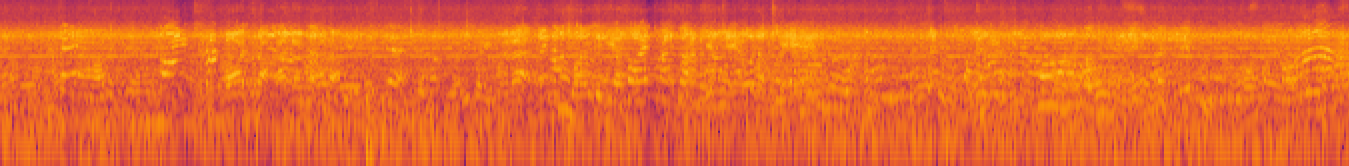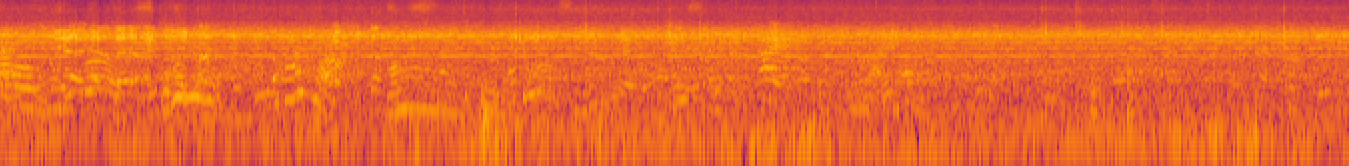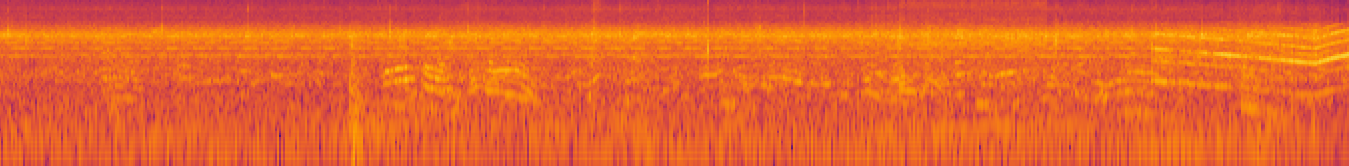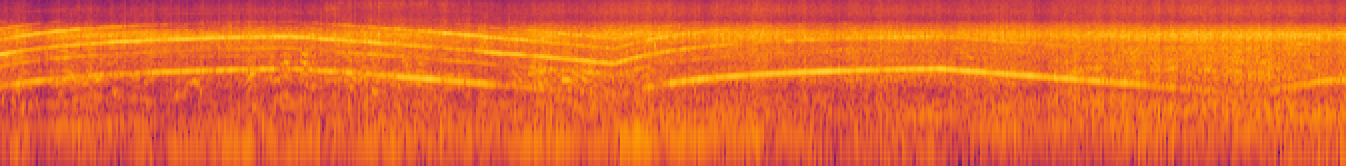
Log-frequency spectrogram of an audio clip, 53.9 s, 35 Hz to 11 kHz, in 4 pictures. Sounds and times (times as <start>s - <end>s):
Speech: 0.0s - 27.1s, 28.0s - 39.8s
Vehicle: 0.0s - 53.9s.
